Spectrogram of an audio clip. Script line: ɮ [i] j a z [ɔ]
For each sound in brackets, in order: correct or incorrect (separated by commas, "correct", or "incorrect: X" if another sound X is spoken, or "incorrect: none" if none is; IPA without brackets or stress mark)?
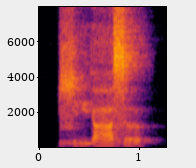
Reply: correct, incorrect: ə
